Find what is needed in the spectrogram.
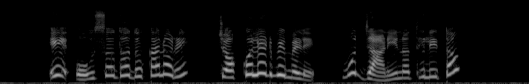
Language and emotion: Odia, surprised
